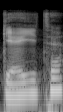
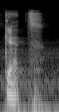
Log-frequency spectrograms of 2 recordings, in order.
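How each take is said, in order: First: The vowel sounds like the one in 'late'. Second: The vowel sounds like the one in 'let'. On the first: The speaker calls it wrong. "It's not gate" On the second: The speaker calls it right. "it's get"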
